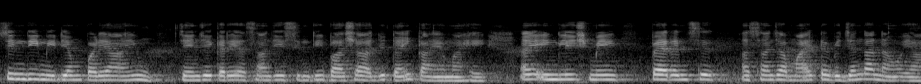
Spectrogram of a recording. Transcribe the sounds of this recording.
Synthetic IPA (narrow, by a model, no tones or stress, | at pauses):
sɪ̃nd̪ʱimiːɖijəmpɐɽ̤ijaːɦijũd͡ʑɐ̃ɦɪ̃ɲd͡ʑekɐɾeɐsãd͡ʑiːsɪ̃nd̪ʱibʱaːʃaɐʄʊt̪aːĩkaːjəmaːɦeː | ɛ̃ːʔɪ̃ŋɡlɪʃmẽ | pɛːɾɛ̃nʈs | ɐsãɲd͡ʑamaːɪʈʋɪd͡ʑʱə̃nd̪anɐɦujaː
